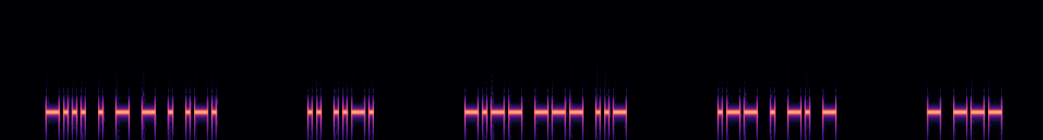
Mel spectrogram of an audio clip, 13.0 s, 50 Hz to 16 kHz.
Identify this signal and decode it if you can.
Morse code, heard as a keyed tone, about 22 wpm, 700 Hz. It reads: BETTER IF YOU WENT TO
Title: 3x Word-Spacing - Sentences from Top 400 Words - 22wpm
